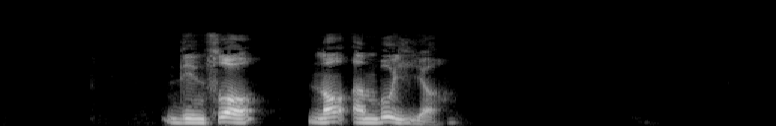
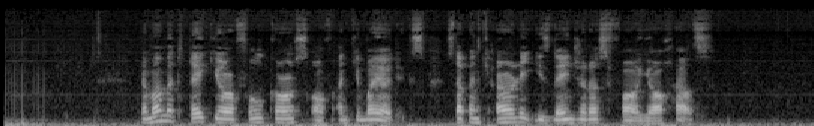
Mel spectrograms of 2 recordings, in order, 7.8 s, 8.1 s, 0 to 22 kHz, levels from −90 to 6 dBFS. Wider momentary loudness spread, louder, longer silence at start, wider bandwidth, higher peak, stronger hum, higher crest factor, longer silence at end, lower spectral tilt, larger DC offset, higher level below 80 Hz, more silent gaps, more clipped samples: first, 17 LU vs 13 LU; first, -19 LUFS vs -28 LUFS; first, 1.65 s vs 0.05 s; second, 7.4 kHz vs 16.5 kHz; first, -2 dBFS vs -10 dBFS; neither; about the same, 22 dB vs 18 dB; first, 3.4 s vs 0 s; first, -8 dB/octave vs -5 dB/octave; neither; second, -62 dBFS vs -44 dBFS; neither; neither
